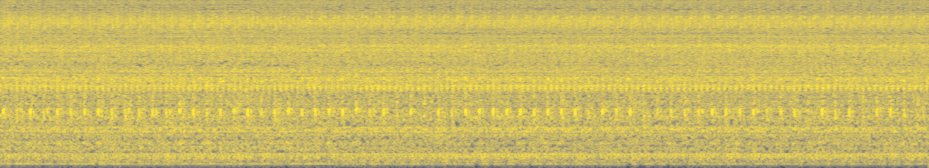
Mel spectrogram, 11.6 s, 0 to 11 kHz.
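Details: 2007 Chevrolet Avalanche, about 86,000 miles, at idle: light regular knock about two per second over a steady idle; owner unsure if bottom-end knock or piston slap, unfixed after four dealer visits.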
